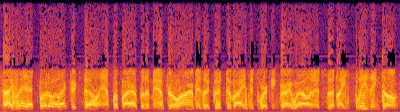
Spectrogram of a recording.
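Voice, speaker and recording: Calm man over a muffled radio link. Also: mid-range voice, normal speed, few pauses. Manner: calm, clipped radio procedure with dry humor. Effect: voice heard over a radio link. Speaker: astronaut in a spacecraft. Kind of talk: space-to-ground radio exchange. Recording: muffled lo-fi radio with faint hiss.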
